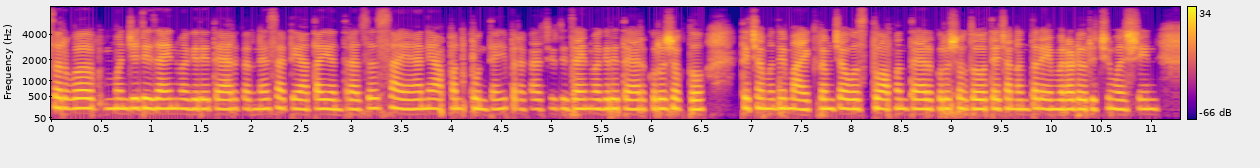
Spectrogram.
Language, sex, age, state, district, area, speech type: Marathi, female, 30-45, Maharashtra, Buldhana, urban, spontaneous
